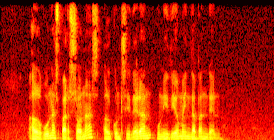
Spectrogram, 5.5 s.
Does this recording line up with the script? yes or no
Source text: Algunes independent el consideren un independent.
no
